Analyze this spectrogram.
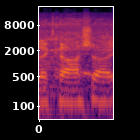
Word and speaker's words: Akasha: the good shed now we've heard two pronunciations we need to we need to get it out there will you say kasha yep are we correct yes yes excellent good stuff yeah it can be a bit tricky is a few different pronunciations that i've heard but akasha is is the one yeah so um we're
